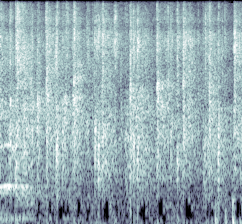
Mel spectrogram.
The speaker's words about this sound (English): I didn't say clap, so please, if you are clapping, clap well.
